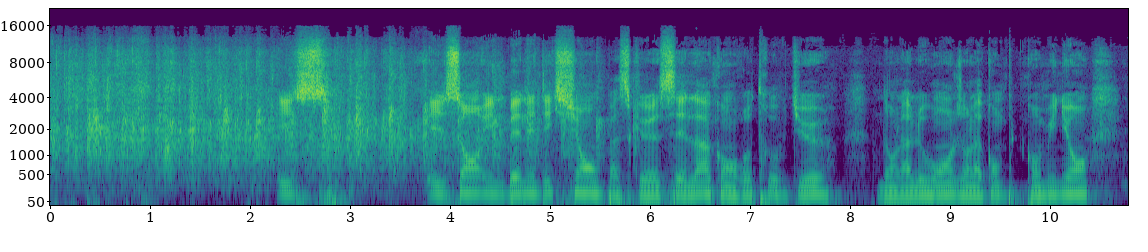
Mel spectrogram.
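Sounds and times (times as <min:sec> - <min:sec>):
church congregation applauding its worship team: 0:00.0 - 0:06.2
speech: 0:02.3 - 0:03.0, 0:03.8 - 0:10.7.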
